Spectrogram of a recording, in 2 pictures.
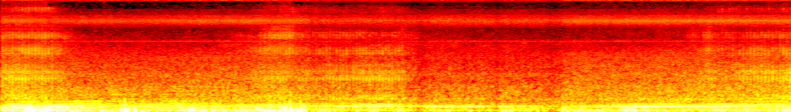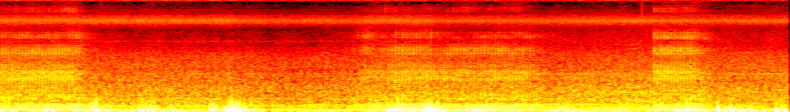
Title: I thought it was people! but OMG!! #pitbull #snoring #bali #funny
